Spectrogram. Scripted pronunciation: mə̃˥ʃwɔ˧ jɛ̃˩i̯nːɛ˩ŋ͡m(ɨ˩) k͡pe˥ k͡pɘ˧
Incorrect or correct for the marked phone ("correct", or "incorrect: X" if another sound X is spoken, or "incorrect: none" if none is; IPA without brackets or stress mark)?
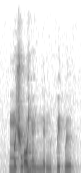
correct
